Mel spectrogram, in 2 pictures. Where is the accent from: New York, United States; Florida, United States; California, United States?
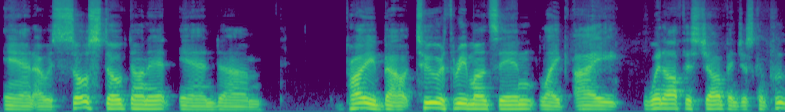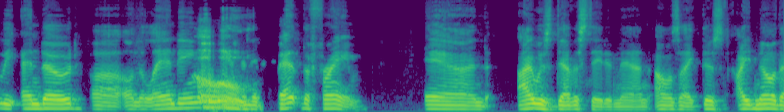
California, United States; San Clemente; I grew up in San Clemente. It's Orange County, right by the beach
